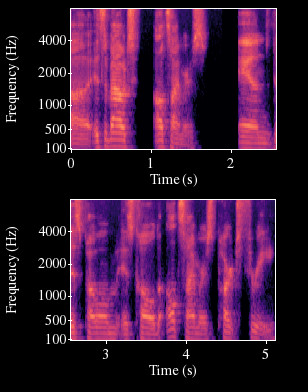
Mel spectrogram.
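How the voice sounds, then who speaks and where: A man with an American accent speaks in an ordinary speaking voice at medium pitch, with fairly even intonation and a moderate pace. The recording is very clean, with a silent background. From Ohio. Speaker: poet. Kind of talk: poetry reading; casual chat.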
